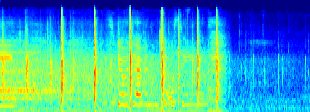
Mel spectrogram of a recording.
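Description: A woman claps her hands.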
